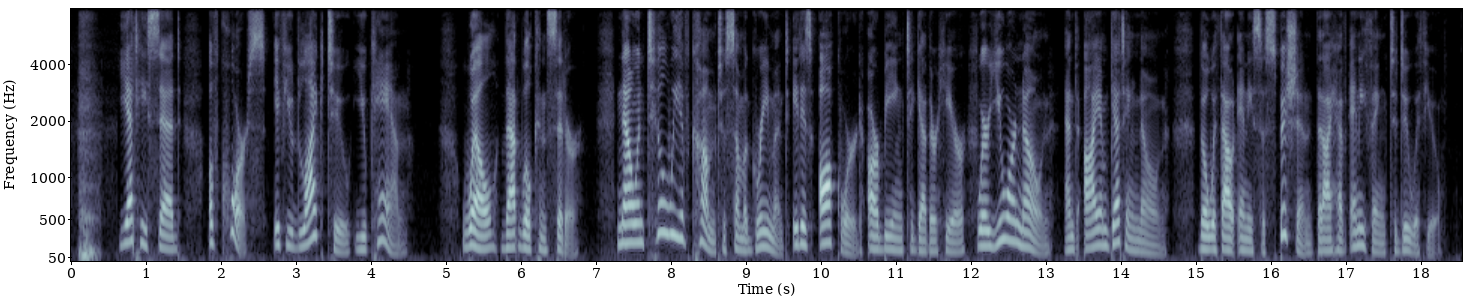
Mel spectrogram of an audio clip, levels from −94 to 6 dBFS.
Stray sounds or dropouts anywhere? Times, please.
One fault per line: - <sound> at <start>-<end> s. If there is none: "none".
- breath at 0.1-0.4 s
